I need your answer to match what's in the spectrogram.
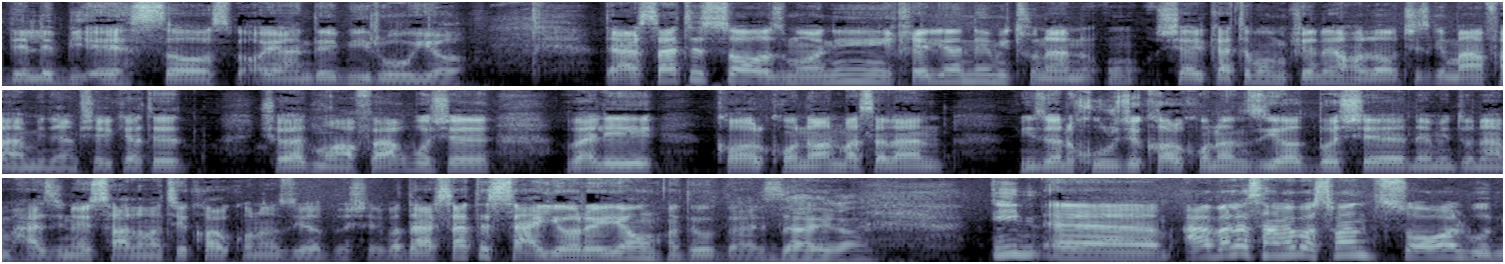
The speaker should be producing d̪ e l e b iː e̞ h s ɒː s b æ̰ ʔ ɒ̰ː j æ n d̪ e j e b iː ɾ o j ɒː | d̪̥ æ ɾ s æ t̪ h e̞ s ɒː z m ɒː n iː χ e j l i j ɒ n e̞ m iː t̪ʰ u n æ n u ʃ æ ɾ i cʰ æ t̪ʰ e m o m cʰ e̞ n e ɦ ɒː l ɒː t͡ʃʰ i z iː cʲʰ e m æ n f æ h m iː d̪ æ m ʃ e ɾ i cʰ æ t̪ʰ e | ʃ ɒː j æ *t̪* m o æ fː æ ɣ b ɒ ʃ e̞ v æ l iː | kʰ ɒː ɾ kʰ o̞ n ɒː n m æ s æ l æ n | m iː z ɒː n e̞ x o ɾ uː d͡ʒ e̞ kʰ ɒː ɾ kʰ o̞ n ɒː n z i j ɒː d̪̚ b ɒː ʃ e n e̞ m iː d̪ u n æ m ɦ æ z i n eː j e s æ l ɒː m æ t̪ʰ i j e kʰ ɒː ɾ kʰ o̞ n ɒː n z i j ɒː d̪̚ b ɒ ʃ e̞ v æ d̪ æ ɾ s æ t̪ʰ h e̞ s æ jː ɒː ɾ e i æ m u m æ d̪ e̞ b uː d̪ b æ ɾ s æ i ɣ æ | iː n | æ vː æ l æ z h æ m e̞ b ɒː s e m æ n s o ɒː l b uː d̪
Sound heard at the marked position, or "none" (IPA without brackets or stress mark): d̪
